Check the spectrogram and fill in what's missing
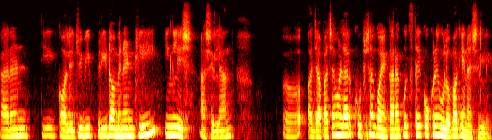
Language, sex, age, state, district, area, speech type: Goan Konkani, male, 18-30, Goa, Ponda, rural, spontaneous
